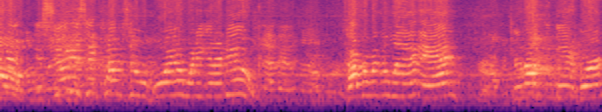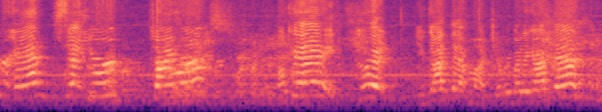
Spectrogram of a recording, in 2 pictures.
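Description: Speech: a woman talking to a class, with some chatter from students; no other sound stands out.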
